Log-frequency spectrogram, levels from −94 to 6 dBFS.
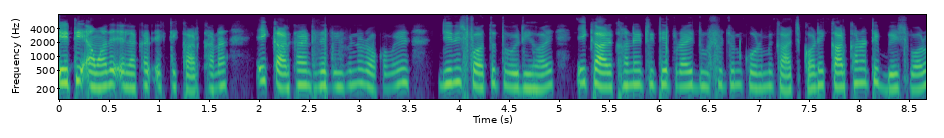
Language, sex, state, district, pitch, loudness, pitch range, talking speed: Bengali, female, West Bengal, Purulia, 230 Hz, -21 LUFS, 215-245 Hz, 160 wpm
